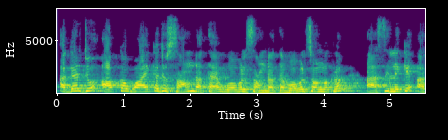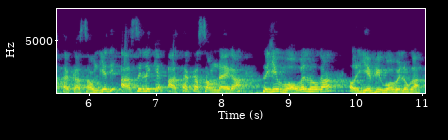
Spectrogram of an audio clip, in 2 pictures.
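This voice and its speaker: A man with a high voice teaches a beginners' pronunciation class. He keeps asking questions and answering them himself, and he stretches out example words. The room is echoey, and the recording sounds dull and lo-fi. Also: animated, moderate pace. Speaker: English teacher. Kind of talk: classroom-style lesson explaining pronunciation.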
